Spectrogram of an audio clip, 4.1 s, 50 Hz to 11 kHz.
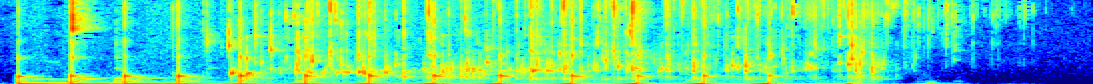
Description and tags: Liquor Bottle Pour 01
A clip of me pouring liquor into a glass.
pouring, 16bit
